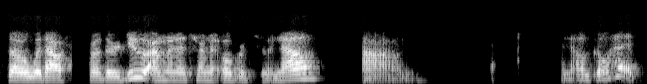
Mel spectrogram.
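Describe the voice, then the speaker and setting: Low, gravelly woman on a tinny call. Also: animated, fairly quick. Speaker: event moderator. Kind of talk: moderating a video call. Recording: tinny phone-like call audio.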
